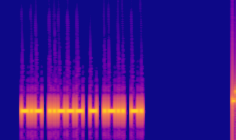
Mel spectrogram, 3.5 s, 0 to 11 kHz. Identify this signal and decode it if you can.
Morse code, heard as a keyed tone, about 36 wpm, 700 Hz. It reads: K2TLN
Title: USA Call Signs - 5 Characters - 4x Character Spacing - 35wpm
